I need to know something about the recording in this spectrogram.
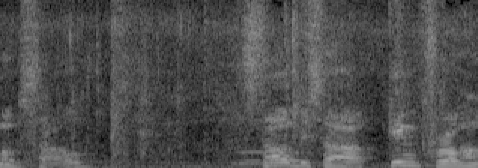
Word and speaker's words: Saob: proper pronounce it is sakob There's a letter k in a middle of a and o but during Spanish era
